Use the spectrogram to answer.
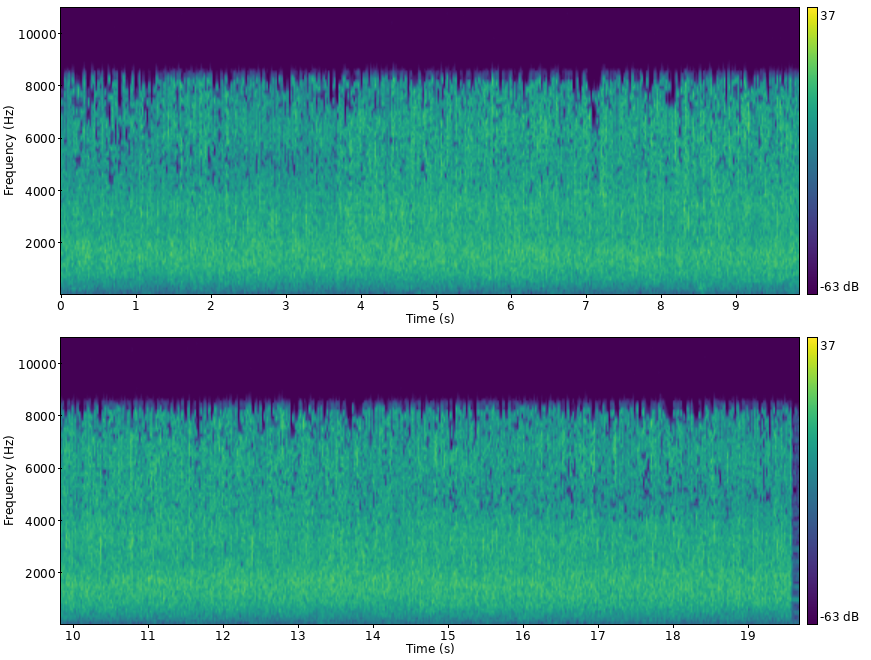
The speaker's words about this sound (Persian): آقا نشون بده کیا دست میزنن برای روحانی، نشون بده.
